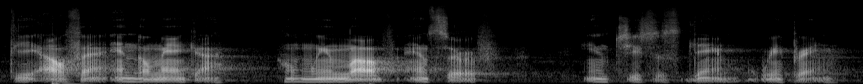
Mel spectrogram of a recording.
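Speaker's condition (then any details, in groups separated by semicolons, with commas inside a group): ALS; onset with tiredness and clumsiness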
